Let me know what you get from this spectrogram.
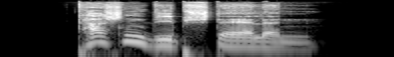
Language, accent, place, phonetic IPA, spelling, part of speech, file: German, Germany, Berlin, [ˈtaʃn̩ˌdiːpʃtɛːlən], Taschendiebstählen, noun, De-Taschendiebstählen.ogg
- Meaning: dative plural of Taschendiebstahl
